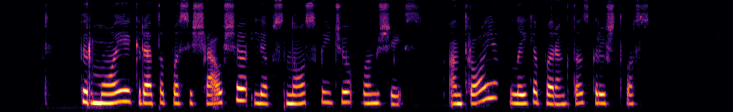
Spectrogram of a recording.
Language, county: Lithuanian, Šiauliai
